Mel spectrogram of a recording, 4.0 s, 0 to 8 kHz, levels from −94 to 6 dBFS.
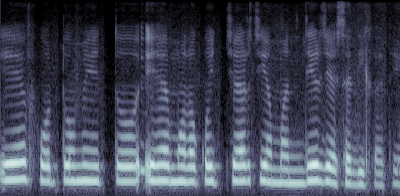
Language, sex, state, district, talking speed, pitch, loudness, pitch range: Chhattisgarhi, female, Chhattisgarh, Raigarh, 195 wpm, 230 Hz, -15 LUFS, 220-235 Hz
